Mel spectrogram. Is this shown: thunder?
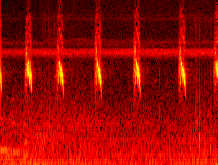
no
